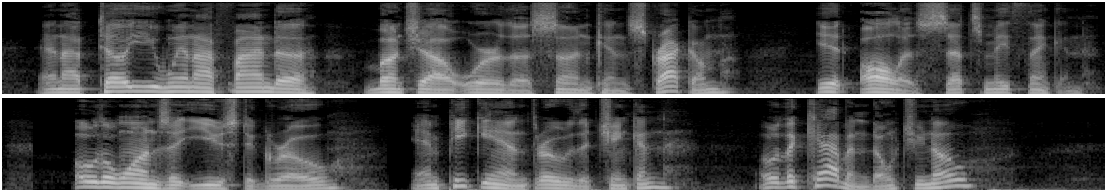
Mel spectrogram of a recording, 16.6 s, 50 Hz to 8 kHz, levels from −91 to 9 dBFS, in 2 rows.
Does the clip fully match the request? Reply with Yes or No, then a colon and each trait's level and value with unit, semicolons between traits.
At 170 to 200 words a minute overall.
No: average, 145 wpm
